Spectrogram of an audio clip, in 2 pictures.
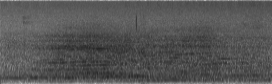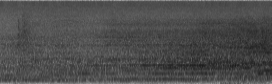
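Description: Street stock race cars roar off at the start of a dirt-track heat race, a loud continuous wall of engines revving and accelerating together, with no speech over it.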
